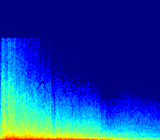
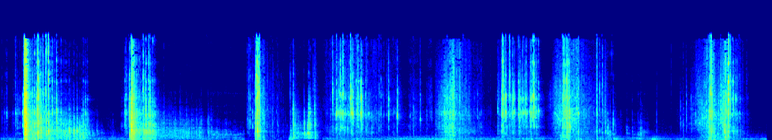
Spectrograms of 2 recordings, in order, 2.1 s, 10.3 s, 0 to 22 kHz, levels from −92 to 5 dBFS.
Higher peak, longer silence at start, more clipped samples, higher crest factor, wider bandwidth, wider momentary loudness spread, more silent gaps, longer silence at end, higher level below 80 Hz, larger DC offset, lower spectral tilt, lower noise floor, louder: first, 0 dBFS vs -6 dBFS; second, 0 s vs 0.2 s; neither; second, 8 dB vs 32 dB; second, 8.2 kHz vs 17 kHz; second, 16 LU vs 23 LU; neither; about the same, 0.5 s vs 0.4 s; first, -16 dBFS vs -82 dBFS; neither; first, -9 dB/octave vs 0.5 dB/octave; second, -39 dBFS vs -64 dBFS; first, -10 LUFS vs -33 LUFS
